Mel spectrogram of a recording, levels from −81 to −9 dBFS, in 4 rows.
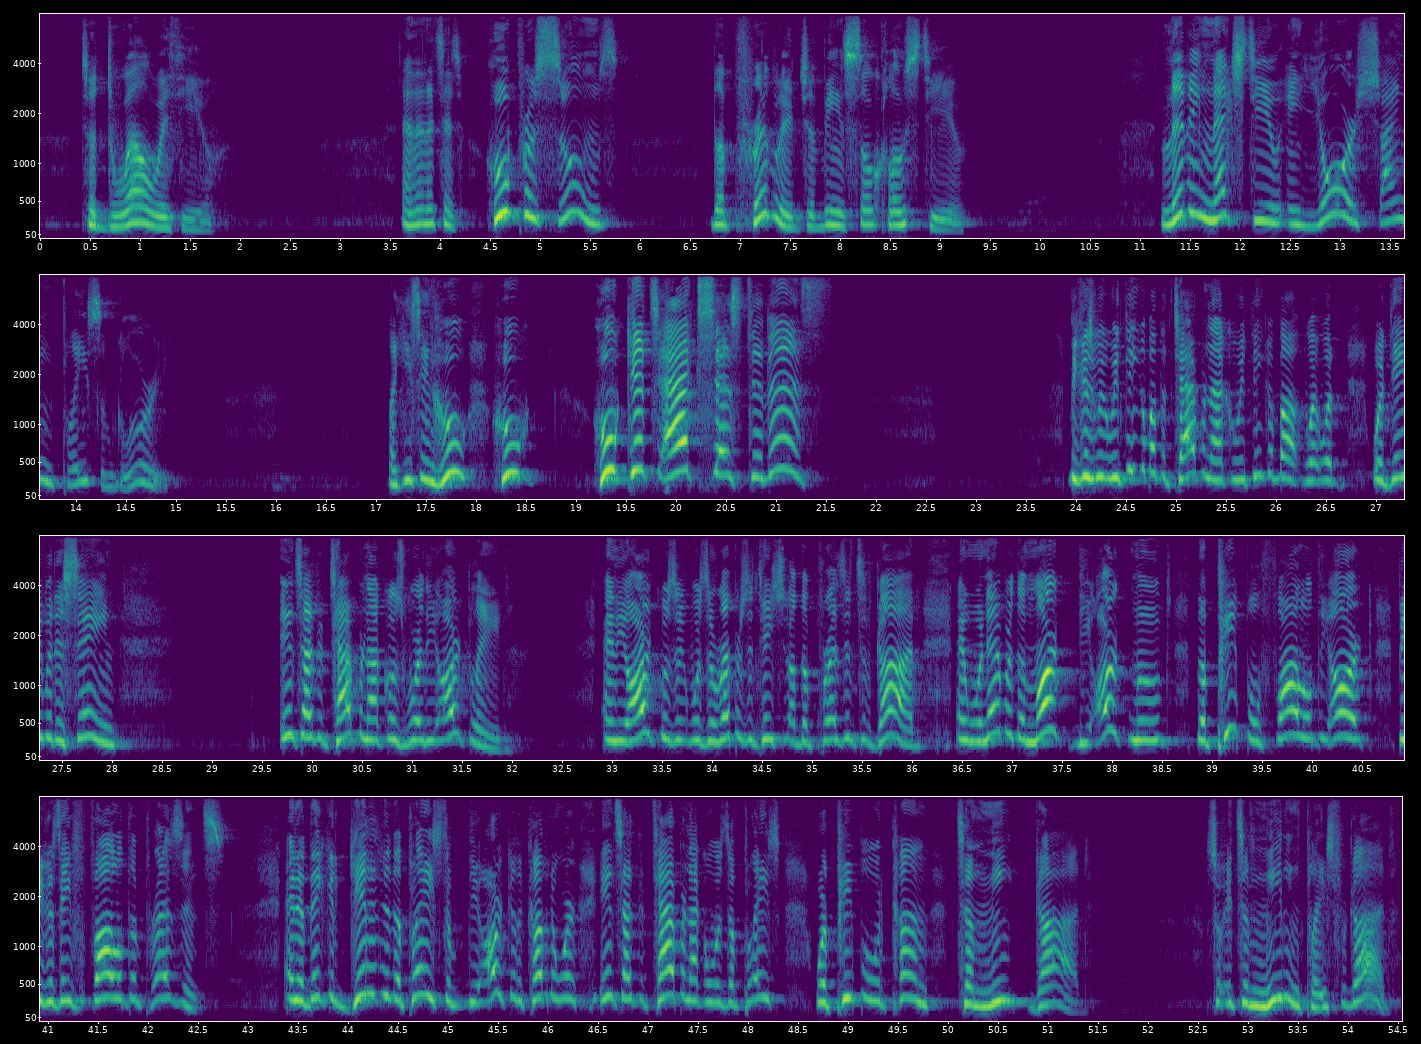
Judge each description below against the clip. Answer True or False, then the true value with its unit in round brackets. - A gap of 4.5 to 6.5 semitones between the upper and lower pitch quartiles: True (5.1 semitones)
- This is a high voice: True (265 Hz)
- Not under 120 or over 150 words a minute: True (140 wpm)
